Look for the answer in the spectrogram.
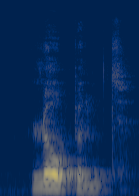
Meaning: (verb) present participle of lopen; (adjective) 1. current, ongoing 2. running, on the move 3. going around, being spread
- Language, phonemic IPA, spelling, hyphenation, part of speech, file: Dutch, /ˈloː.pənt/, lopend, lo‧pend, verb / adjective, Nl-lopend.ogg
